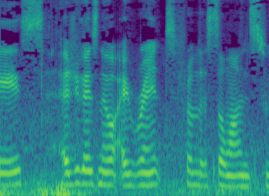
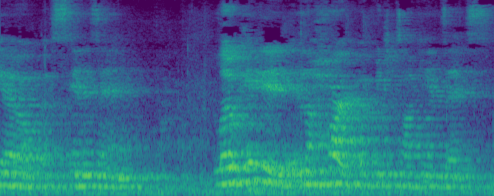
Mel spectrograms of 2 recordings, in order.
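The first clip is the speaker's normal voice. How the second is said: formal speech; 2 semitones lower, 9 dB quieter than usual. Acted. Delivers pitch competition speech.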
